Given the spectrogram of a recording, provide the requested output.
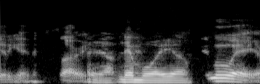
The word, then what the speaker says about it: Nimue: Yeah, Nimue, yeah.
